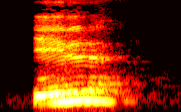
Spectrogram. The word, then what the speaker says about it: ils: If I say "ils vont," now you understand that we're talking about they, masculine plural, just because of the verb you are able to know. But there is no difference in the pronunciation.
